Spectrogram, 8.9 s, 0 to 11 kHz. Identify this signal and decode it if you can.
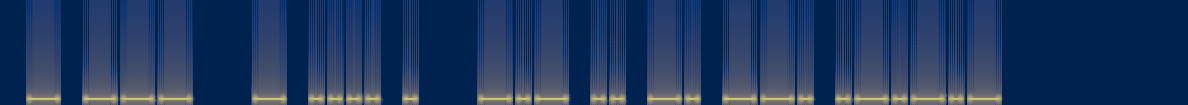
Morse code, heard as a keyed tone, about 17 wpm, 700 Hz. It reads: TO THE KING.
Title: Sentences from Top 1000 Words - Review Part 6 - 17wpm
